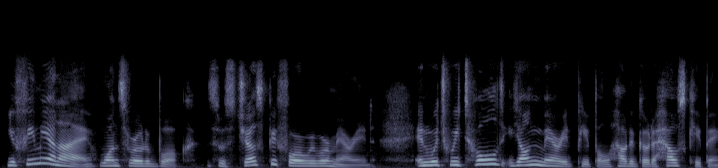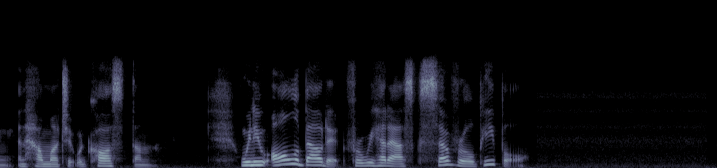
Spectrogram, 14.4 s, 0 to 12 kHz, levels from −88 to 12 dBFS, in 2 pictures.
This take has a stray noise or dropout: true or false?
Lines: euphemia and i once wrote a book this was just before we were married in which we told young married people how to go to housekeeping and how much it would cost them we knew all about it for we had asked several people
false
